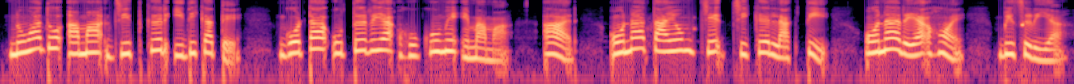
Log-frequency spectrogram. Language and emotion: Santali, neutral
